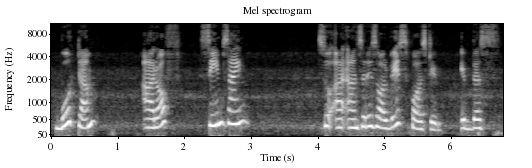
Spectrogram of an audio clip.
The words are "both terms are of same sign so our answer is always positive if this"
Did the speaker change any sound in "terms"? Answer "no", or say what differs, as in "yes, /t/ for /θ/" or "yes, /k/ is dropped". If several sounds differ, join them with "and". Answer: yes, /z/ is dropped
